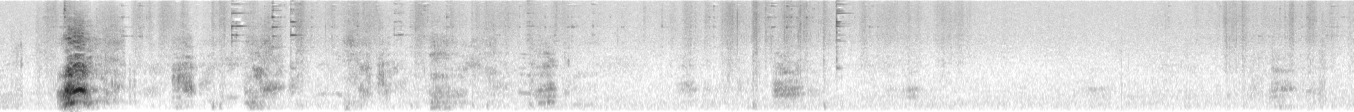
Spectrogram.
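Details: English Mastiff playing tug of war with an Irish Terrier until it wins and loses interest; one loud, harsh bark-like burst opens, followed by several shorter, softer growly bursts spaced a second or so apart, then near silence.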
